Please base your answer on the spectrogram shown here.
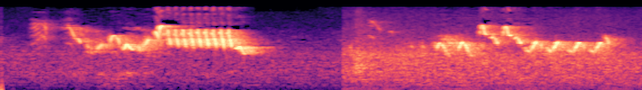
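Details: House wren (Troglodytes aedon) in São Miguel do Iguaçu, Paraná, Brazil, singing in town: two fast, bubbly phrases of high warbled notes with a rapid buzzy trill, swinging up and down in pitch; faint background noise.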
